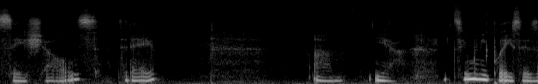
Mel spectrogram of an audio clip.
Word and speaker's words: Seychelles: It's definitely pronounced Seychelles today.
